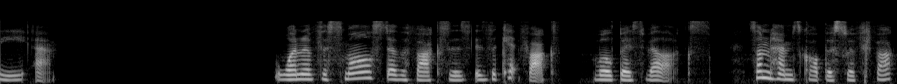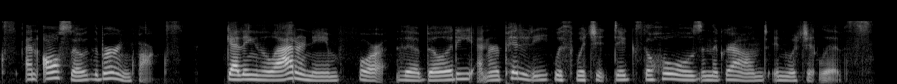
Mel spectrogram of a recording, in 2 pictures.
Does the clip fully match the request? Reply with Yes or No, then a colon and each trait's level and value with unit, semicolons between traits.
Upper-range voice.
Yes: high, 210 Hz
